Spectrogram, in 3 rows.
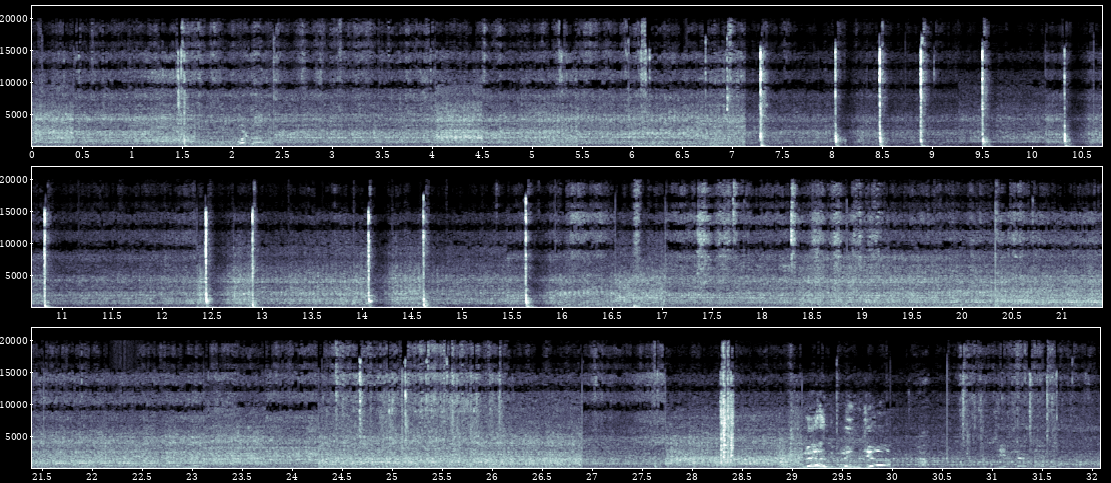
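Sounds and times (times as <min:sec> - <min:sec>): low engine drone: 0:00.0 - 0:32.0
sharp irregular knocks: 0:07.1 - 0:09.7, 0:10.3 - 0:11.0, 0:12.3 - 0:13.1, 0:14.0 - 0:14.9, 0:15.6 - 0:16.0.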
